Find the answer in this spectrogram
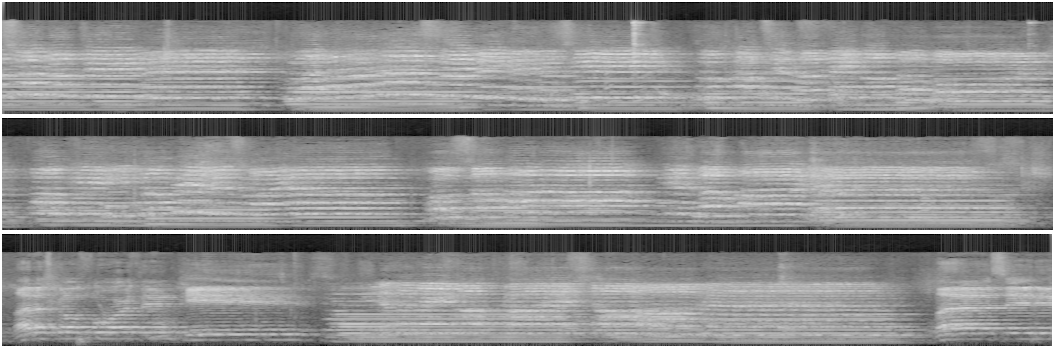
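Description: A choir singing a hymn with sustained low accompanying notes, pausing briefly about two-thirds of the way through.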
